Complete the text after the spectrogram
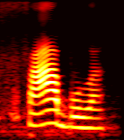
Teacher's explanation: fábula, já como a antepenúltima sílaba tônica. Então, eu vou classificar como proparoxítona.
